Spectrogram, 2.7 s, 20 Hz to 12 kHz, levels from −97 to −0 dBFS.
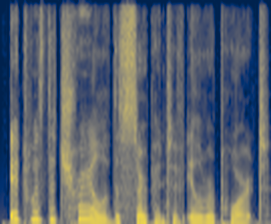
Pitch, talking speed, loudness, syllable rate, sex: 245 Hz, 220 wpm, -17 LUFS, 4.8 syllables/s, female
